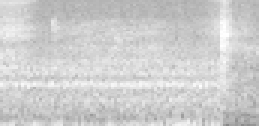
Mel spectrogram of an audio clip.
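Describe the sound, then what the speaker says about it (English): A passenger train rumbles past at an outdoor shooting range, a steady broadband roar with a faint high squeal of wheels near the end, heard alone without speech. "A lot of passenger trains today. Sounds like another one."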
